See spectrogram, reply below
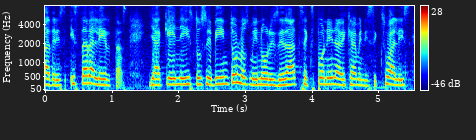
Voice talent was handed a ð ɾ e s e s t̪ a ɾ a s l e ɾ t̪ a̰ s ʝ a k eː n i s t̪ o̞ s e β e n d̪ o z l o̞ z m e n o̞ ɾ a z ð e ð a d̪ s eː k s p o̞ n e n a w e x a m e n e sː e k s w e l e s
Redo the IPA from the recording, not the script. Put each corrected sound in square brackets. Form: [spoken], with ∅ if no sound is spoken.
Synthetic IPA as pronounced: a ð ɾ e s e s t̪ a ɾ a [∅] l e ɾ t̪ a̰ s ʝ a k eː n [e] s t̪ o̞ s e β e n [t̪] o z l o̞ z m e n o̞ ɾ [e] z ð e ð a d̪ s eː k s p o̞ n e n a [β] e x a m e n e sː e k s w [a] l e s

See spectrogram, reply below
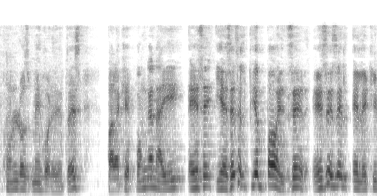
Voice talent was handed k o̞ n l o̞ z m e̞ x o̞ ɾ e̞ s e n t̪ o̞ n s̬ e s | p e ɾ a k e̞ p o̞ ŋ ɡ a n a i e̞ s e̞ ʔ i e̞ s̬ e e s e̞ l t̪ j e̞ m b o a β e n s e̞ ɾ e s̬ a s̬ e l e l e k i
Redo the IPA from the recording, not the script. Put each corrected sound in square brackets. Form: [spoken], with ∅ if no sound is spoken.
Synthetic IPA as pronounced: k o̞ n l o̞ z m e̞ x o̞ ɾ e̞ s e n t̪ o̞ n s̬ e s | p [a] ɾ a k e̞ p o̞ ŋ ɡ a n a i e̞ s e̞ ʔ i e̞ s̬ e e s e̞ l t̪ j e̞ m [p] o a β e n s e̞ ɾ e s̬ [e] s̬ e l e l e k i

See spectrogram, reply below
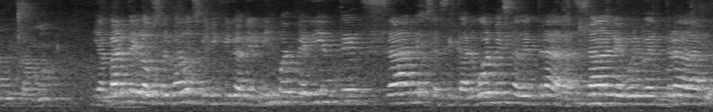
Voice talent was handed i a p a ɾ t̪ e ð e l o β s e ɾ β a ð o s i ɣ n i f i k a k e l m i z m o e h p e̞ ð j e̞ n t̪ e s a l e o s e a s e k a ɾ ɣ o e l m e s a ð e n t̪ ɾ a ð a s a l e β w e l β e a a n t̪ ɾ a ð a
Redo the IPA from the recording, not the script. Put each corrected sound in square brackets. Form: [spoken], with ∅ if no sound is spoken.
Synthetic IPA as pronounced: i a p a ɾ t̪ e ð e l o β s e ɾ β a ð o s i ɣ n i f i k a k e l m i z m o e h p e̞ ð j e̞ n t̪ e s a l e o s e a s e k a ɾ ɣ o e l m e s a ð e n t̪ ɾ a ð a s a l e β w e l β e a [e] n t̪ ɾ a ð a

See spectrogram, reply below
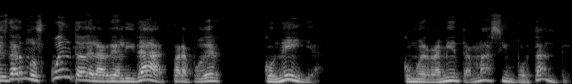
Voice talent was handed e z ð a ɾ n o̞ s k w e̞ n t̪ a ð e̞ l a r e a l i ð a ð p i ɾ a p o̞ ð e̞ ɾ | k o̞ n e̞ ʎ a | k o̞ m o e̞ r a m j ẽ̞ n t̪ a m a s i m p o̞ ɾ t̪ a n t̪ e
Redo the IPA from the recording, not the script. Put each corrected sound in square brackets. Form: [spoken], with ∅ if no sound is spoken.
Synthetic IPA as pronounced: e z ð a ɾ n o̞ s k w e̞ n t̪ a ð e̞ l a r e a l i ð a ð p [a] ɾ a p o̞ ð e̞ ɾ | k o̞ n e̞ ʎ a | k o̞ m o e̞ r a m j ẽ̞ n t̪ a m a s i m p o̞ ɾ t̪ a n t̪ e

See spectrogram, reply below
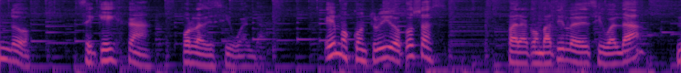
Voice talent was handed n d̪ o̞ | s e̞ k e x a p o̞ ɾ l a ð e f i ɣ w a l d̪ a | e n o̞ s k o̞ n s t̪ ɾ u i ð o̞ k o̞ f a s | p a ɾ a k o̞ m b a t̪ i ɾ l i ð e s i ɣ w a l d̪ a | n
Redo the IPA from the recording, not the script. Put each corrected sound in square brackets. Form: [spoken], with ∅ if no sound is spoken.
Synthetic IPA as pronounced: n d̪ o̞ | s e̞ k e x a p o̞ ɾ l a ð e [s] i ɣ w a l d̪ a | e [m] o̞ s k o̞ n s t̪ ɾ u i ð o̞ k o̞ [s] a s | p a ɾ a k o̞ m b a t̪ i ɾ l [a] ð e s i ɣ w a l d̪ a | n

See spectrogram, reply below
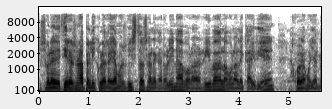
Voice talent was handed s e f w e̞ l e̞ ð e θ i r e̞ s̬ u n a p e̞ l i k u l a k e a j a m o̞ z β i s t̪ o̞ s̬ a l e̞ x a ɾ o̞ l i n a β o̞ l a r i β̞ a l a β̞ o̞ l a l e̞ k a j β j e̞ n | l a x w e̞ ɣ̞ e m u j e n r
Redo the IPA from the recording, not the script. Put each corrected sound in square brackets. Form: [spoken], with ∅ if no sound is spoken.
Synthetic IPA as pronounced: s e [s] w e̞ l e̞ ð e θ i [ɾ] e̞ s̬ u n a p e̞ l i k u l a k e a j a m o̞ z β i s t̪ o̞ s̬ a l e̞ [k] a ɾ o̞ l i n a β o̞ l a r i β̞ a l a β̞ o̞ l a l e̞ k a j β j e̞ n | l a x w e̞ ɣ̞ [a] m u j e n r

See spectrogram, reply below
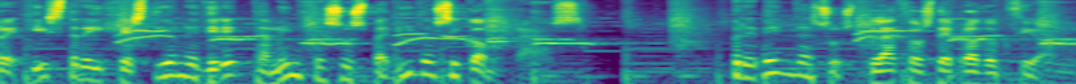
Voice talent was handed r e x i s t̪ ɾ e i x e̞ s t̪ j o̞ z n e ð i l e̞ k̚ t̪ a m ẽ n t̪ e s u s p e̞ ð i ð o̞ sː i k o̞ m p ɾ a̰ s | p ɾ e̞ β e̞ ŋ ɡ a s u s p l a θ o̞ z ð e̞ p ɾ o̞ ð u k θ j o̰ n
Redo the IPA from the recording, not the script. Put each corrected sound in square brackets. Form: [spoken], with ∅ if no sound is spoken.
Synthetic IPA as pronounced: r e x i s t̪ ɾ e i x e̞ s t̪ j o̞ [∅] n e ð i [ɾ] e̞ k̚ t̪ a m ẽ n t̪ e s u s p e̞ ð i ð o̞ [s] i k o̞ m p ɾ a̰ s | p ɾ e̞ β e̞ ŋ ɡ a s u s p l a θ o̞ z ð e̞ p ɾ o̞ ð u k θ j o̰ n

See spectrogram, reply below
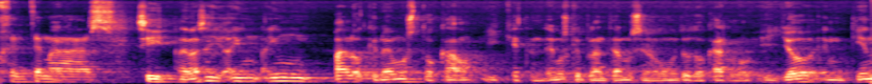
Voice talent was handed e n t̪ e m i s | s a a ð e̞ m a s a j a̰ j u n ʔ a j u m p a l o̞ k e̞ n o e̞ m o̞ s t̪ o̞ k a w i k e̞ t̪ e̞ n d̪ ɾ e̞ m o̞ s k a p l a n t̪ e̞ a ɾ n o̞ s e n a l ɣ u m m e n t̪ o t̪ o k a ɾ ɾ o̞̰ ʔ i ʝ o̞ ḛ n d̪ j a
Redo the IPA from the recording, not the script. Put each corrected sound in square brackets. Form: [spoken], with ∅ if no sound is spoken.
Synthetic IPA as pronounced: e n t̪ e m [a] s | s [i] a ð e̞ m a s a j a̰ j u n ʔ a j u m p a l o̞ k e̞ n o e̞ m o̞ s t̪ o̞ k a w i k e̞ t̪ e̞ n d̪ ɾ e̞ m o̞ s k [e] p l a n t̪ e̞ a ɾ n o̞ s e n a l ɣ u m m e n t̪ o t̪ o k a ɾ [l] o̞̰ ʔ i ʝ o̞ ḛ n [t̪] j [e]

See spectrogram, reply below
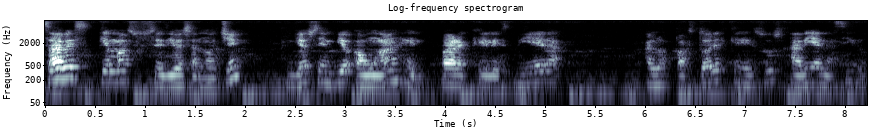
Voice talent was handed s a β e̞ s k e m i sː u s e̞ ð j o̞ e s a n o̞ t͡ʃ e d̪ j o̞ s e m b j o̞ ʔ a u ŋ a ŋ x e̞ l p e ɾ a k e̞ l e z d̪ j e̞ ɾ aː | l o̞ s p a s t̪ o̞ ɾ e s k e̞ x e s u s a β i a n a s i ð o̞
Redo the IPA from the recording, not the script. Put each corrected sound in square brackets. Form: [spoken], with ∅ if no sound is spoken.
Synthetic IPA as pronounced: s a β e̞ s k e m [a] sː u s e̞ ð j o̞ e s a n o̞ t͡ʃ e d̪ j o̞ s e m b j o̞ ʔ a u ŋ a ŋ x e̞ l p [a] ɾ a k e̞ l e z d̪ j e̞ ɾ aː | l o̞ s p a s t̪ o̞ ɾ e s k e̞ x e s u s a β i a n a s i ð o̞

